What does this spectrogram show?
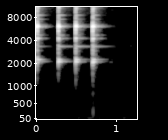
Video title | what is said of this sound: Wild About Seaweed with Tara Proud - S1 E11 | it's quite incredible really it's essentially just got like a skeleton just like a coral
